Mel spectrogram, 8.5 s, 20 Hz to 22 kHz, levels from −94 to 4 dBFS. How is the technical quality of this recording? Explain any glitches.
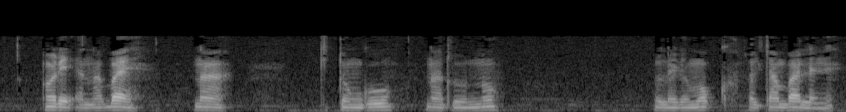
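The technical quality is poor. The speech carries plainly audible codec damage from start to finish. The likely cause is MP3 compression at a very low bitrate, which fits about 24 kbps. Short of bits, the encoder cuts all treble at a fixed point. Nothing is heard above 5.8 kHz, so s sounds lose their edge. Weak frequency lines drop in and out between frames. That gives the speech a watery, swirling texture. Attacks sound smeared.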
